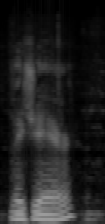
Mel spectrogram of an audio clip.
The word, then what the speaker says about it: Leger: Leger. Yeah, so you got it. Well, yeah, I know. I was reminded. I was told. Yeah, to do yeah, it, so. yeah. Yeah, you just gotta pronounce that R.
